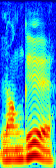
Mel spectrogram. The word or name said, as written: longueur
